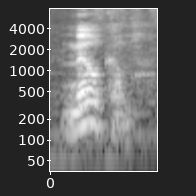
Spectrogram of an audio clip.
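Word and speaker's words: Milcom: of this one was milkham milkum almost sounds like malcolm interesting but there was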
